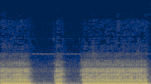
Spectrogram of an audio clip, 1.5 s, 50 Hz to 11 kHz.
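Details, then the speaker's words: Repaired 1930s Philco 37-84 cathedral tube radio with field-coil speaker, filter capacitors raised to 22 and 16 µF: steady low hum with bright tones cutting in and out as the RF stage is touched, showing it is working; radio reception still weak, antenna unadjusted. "소리가 나죠. 동절한다는 소리입니다."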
